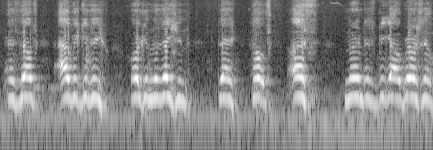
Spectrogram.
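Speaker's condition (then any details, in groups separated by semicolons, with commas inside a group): Cerebral palsy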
